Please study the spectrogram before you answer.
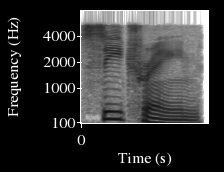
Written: seatrain

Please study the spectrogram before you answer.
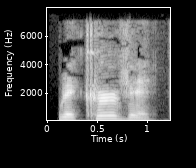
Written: recurvate

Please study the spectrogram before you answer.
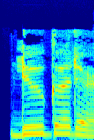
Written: do gooder

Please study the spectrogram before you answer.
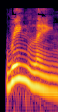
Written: Ringling

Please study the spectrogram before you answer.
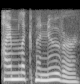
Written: Heimlich maneuver

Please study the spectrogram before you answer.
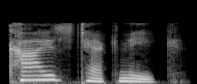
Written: Keyes technique

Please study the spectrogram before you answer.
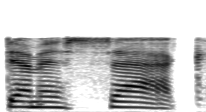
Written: demi-sec

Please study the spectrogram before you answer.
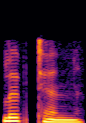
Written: Lipton

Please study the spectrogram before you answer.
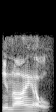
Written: enisle

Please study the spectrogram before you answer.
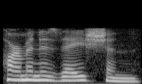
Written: harmonization

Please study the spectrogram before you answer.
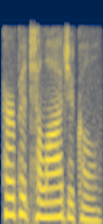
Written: herpetological

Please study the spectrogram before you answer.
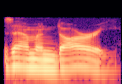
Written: zemindary

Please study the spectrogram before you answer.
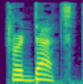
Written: ferdutzt

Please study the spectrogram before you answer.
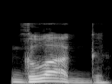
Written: glug

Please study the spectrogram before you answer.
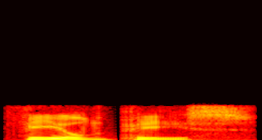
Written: fieldpiece

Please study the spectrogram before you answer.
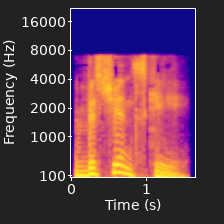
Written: Wyszynski

